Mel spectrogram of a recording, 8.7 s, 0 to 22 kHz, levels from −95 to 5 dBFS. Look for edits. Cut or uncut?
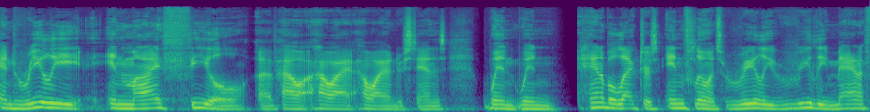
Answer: uncut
